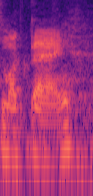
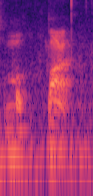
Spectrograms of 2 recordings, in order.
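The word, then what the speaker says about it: 먹방: And John let me know that the word for food broadcast in Korean is not pronounced mukbang. It is mukbang.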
